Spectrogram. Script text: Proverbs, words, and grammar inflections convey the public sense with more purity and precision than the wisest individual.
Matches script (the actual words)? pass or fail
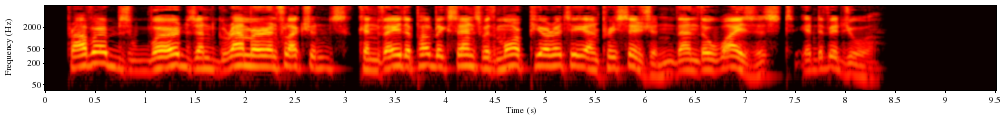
pass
